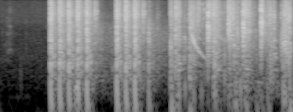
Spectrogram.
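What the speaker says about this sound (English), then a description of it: "something heavy shooting." Heavy automatic gunfire in the military shooter game Squad: loud, rapid bursts of shots after a brief quiet start, with a short gap between bursts and no speech.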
